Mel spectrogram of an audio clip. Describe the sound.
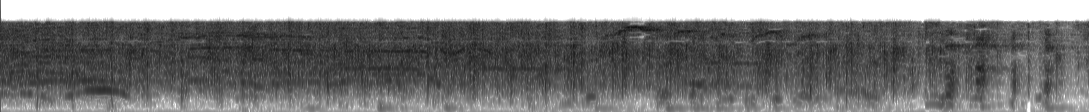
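Applause from an audience at a meeting welcoming a speaker to the front, dense clapping mixed with chuckles and laughter, with voices talking under it, easing off toward the end.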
